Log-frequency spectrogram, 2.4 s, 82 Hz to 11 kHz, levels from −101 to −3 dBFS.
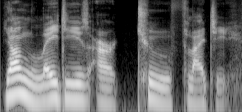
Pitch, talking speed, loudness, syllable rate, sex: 135 Hz, 125 wpm, -21 LUFS, 3.9 syllables/s, male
